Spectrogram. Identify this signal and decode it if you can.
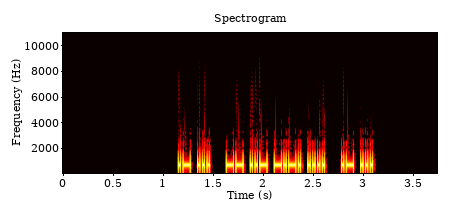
Morse code, heard as a keyed tone, about 50 wpm, 700 Hz. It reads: AS MUCH AS
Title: Sets of 3 Words 50wpm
